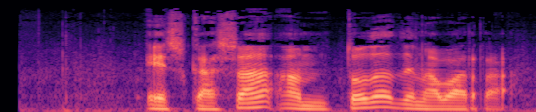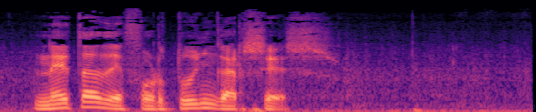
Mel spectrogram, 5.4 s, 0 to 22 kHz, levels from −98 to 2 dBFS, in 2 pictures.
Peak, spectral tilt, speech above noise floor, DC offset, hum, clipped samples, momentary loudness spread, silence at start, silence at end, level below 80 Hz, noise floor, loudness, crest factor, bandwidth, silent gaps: 0 dBFS; -5.5 dB/octave; 25 dB; under 0.1%; none; under 0.1%; 11 LU; 0.3 s; 0.1 s; -44 dBFS; -43 dBFS; -18 LUFS; 20 dB; 15 kHz; none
